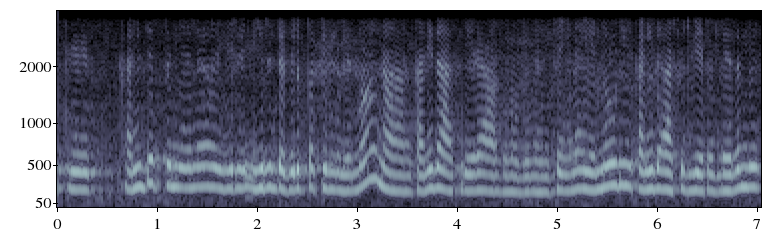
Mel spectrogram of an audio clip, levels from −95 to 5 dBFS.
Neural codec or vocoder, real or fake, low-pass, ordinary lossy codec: codec, 16 kHz, 4 kbps, FreqCodec, smaller model; fake; 3.6 kHz; none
